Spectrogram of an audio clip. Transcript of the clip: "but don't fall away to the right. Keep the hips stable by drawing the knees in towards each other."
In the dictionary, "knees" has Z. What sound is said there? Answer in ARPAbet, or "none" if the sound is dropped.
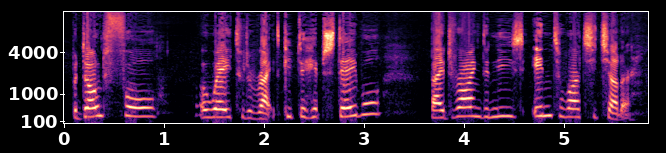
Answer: Z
